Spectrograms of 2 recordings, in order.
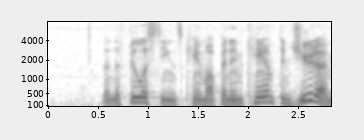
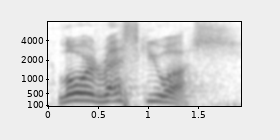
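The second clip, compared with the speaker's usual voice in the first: a slow, higher, louder mock plea to the Lord; pleading cry; 7 semitones higher, 8 dB louder, much slower than usual. Preacher voicing Israel crying to the Lord, a slow, higher mock plea. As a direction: draw out the cry like a suffering people.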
